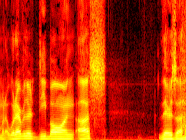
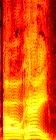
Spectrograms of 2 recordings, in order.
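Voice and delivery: higher, louder imitated summons; mock beckoning; 6 semitones higher, 4 dB louder, much slower than usual. Imitating women after shows, mock beckoning. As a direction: call them over slowly in imitation.

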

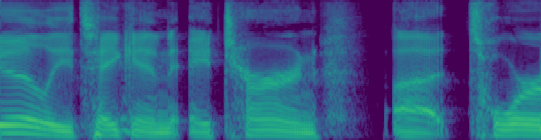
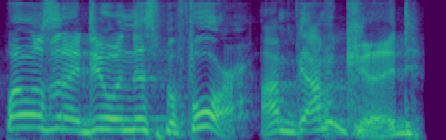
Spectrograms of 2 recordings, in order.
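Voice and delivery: much higher, louder, breezy mock voice; mock surprised athlete; 13 semitones higher, 3 dB louder than usual. Teasing a cohost about first skating, in a high mock voice. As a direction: play the effortless natural, pitched way up.

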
